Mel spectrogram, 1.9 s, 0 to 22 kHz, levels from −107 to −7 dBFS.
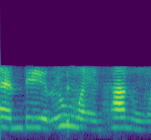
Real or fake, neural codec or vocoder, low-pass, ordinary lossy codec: fake; autoencoder, 48 kHz, 32 numbers a frame, DAC-VAE, trained on Japanese speech; 3.6 kHz; AAC, 16 kbps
